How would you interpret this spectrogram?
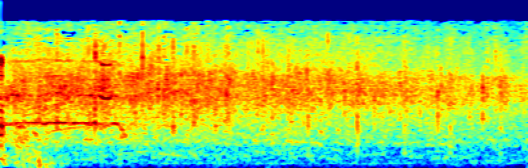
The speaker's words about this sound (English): So let's give an applause to for that.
